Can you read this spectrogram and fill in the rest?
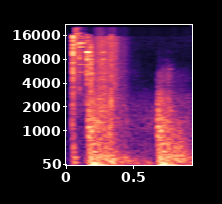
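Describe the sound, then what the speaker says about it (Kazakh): Gunfire in the mobile game PUBG Mobile: two short, punchy bursts close together, loud and near, with a brief gap between them. "Жерде біреу атысып тұр."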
